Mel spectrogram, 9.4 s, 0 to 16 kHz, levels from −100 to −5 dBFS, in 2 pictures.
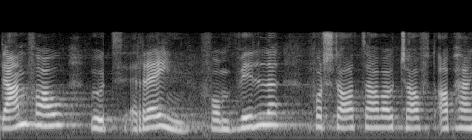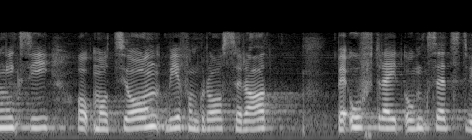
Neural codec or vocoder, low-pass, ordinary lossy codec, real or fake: none; 7.2 kHz; AAC, 96 kbps; real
